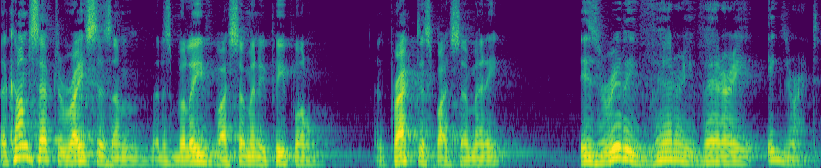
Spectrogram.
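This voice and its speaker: A man speaks in a fairly low pitch. His intonation is lively and his pace moderate. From Australia. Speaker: pastor. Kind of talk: sermon. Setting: church with audience, televised. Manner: emphatic, repetitive.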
